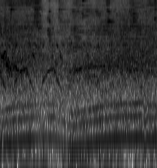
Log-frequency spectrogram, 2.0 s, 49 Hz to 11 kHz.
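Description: Police siren from the top-down driving game GTA 2, wailing steadily over a constant car engine hum throughout a short chase moment, with no talk.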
